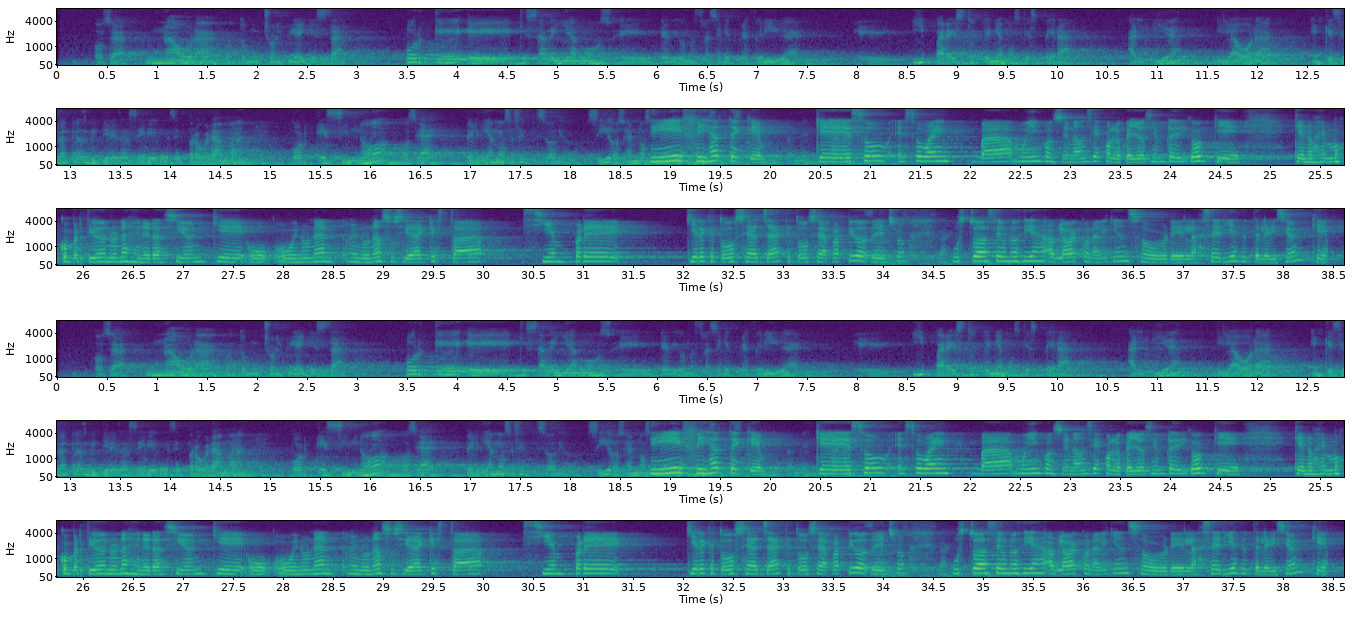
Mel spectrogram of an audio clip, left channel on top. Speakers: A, on the right; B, on the right.
A: o sea, una hora, cuanto mucho al día y ya está, porque eh, quizá veíamos, eh, te digo, nuestra serie preferida, eh, y para esto teníamos que esperar al día y la hora en que se iba a transmitir esa serie o ese programa, porque si no, o sea, perdíamos ese episodio, ¿sí? O sea, nos
B: Sí,
A: perdíamos
B: fíjate
A: de ese episodio
B: que,
A: totalmente.
B: que
A: Ajá,
B: eso, eso va, en- va muy en consonancia con lo que yo siempre digo, que, que nos hemos convertido en una generación que, o, o en una, en una sociedad que está siempre quiere que todo sea ya, que todo sea rápido.
A: exacto,
B: De hecho,
A: exacto,
B: justo
A: ajá,
B: hace unos días hablaba con alguien sobre las series de televisión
